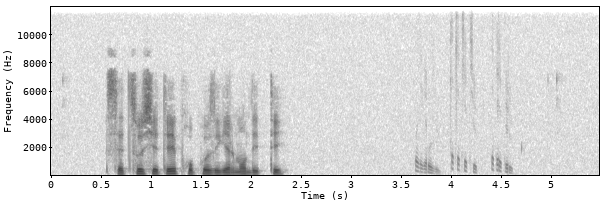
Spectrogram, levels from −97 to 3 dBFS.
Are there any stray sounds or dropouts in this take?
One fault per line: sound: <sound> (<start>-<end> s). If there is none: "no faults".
sound: chirp (3.6-4.7 s)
